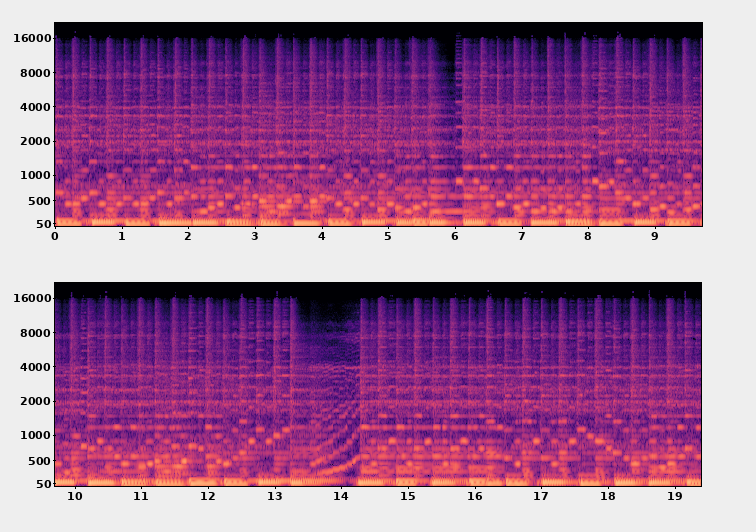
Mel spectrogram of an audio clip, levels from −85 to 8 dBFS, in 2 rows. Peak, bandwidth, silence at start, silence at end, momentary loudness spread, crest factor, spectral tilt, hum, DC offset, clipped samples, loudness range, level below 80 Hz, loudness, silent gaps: -2 dBFS; 15.5 kHz; 0 s; 0 s; 3 LU; 10 dB; -5.5 dB/octave; none; under 0.1%; under 0.1%; 1 LU; -16 dBFS; -14 LUFS; none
